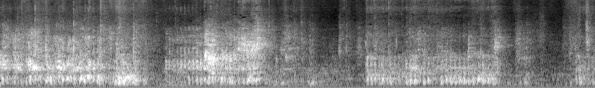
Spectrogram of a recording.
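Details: A Mastiff and a Terrier play-fighting indoors; rough, rumbling growls and snarls run in bursts with short breaks, with scuffling noise between.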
